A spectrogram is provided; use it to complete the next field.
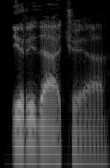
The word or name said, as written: iridacea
